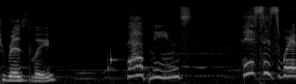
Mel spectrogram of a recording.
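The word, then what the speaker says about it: Wriothesley: Risley? Why the hell is it spelled like that if it is pronounced Risley?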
